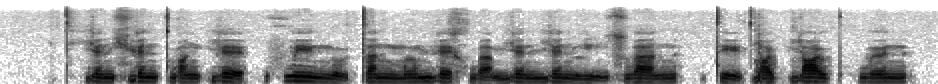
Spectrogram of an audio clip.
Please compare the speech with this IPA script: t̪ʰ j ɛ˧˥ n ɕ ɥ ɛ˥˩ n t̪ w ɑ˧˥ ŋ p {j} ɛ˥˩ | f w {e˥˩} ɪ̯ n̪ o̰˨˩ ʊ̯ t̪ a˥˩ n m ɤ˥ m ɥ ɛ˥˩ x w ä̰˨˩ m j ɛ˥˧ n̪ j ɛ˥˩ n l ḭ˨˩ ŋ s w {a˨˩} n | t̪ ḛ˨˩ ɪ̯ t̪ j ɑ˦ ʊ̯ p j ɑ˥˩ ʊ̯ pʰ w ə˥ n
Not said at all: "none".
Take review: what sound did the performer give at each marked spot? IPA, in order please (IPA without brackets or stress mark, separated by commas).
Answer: j, e˥˩, a˥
